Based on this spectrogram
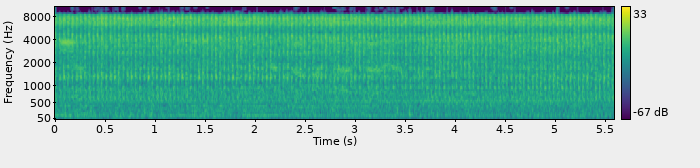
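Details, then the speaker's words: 2012 Isuzu Panther LS turbo manual diesel, about 70,000 km, rarely used, factory-original sealed injection pump; even crisp idle clatter about two or three beats a second, no uneven knock or miss; healthy idle. "Ini suaranya benar-benar enak nih loh. Benar-benar renyah gitu ya."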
